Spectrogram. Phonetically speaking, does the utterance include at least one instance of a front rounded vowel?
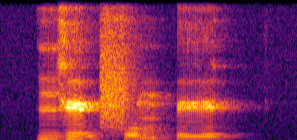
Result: no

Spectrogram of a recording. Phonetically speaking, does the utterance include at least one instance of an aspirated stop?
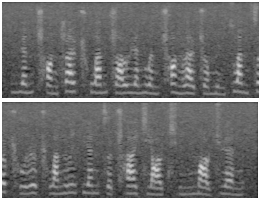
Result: yes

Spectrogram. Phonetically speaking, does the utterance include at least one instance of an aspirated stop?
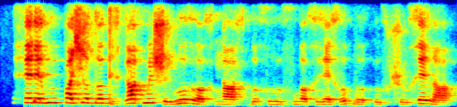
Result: no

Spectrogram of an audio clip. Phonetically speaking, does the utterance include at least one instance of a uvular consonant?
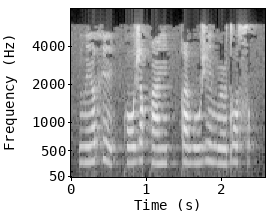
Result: yes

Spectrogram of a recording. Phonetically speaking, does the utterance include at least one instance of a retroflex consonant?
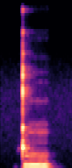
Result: yes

